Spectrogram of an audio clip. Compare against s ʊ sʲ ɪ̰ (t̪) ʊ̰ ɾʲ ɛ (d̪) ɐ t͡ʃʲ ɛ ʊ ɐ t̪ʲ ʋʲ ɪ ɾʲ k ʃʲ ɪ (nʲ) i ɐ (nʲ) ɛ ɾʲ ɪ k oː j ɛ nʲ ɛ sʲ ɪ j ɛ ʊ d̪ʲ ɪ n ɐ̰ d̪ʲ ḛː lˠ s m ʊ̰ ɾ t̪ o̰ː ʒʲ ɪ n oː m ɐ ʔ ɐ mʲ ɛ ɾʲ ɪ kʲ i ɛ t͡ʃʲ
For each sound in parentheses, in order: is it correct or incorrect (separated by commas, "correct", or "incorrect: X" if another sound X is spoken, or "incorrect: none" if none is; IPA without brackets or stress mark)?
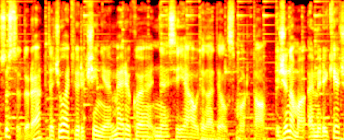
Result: incorrect: d̪, incorrect: t̪, correct, incorrect: mʲ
